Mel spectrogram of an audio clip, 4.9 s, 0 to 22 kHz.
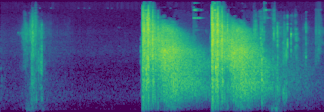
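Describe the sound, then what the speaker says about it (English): A rifle fitted with a TISHA 556 suppressor fires two close, loud shots about a second apart, each trailing off in a decaying rumble, after a brief faint click near the start. "let's go ahead and put a few rounds downrange"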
